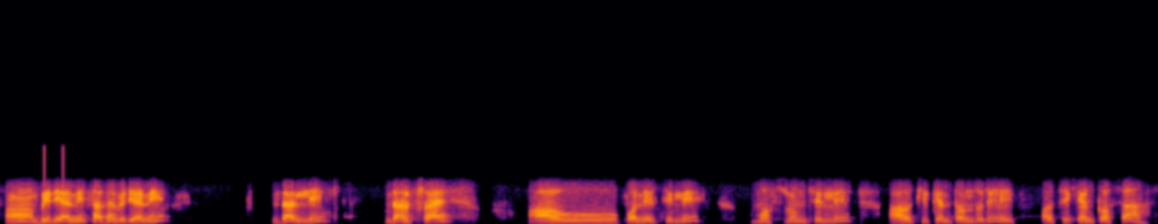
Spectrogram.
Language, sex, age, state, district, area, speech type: Odia, female, 30-45, Odisha, Koraput, urban, conversation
